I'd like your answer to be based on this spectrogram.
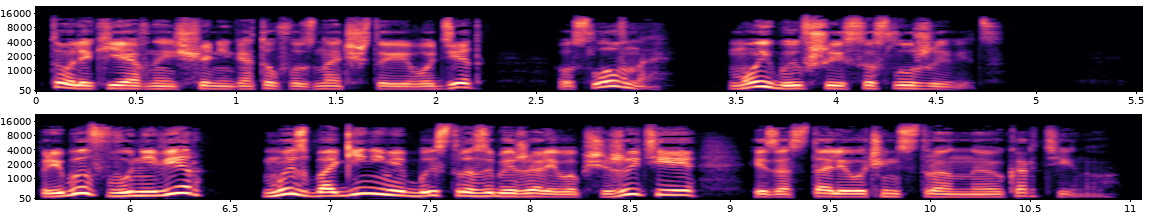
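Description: A man reading first-person audiobook narration with brisk, wry storytelling. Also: a little high, animated, darkish tone, no echo, studio quality.

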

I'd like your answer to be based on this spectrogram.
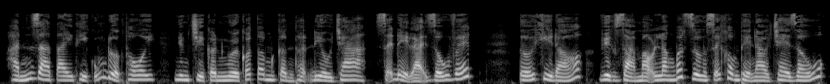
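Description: Woman narrator for a fantasy audiobook; steady, mid-pitched, dry. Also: fairly quick, no room sound.

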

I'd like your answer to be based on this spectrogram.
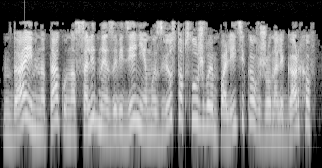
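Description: A woman's voice: medium pitch, animated, brisk, no room sound, lo-fi sound, natural voice. A woman reading an audiobook voices a pompous, defensive male clinic doctor with a smug manner. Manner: smug, then shrieking in panic.

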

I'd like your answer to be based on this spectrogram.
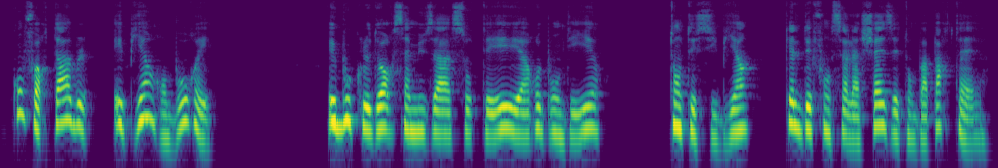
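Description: A woman reading a fairy tale aloud as an audiobook, expressive storytelling. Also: fairly low pitch. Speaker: audiobook reader.

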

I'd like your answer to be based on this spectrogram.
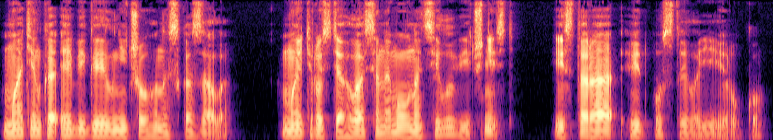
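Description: A man reading a novel aloud as an audiobook narrator, in a measured, expressive way. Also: lowish voice, gravelly, dry recording, studio quality. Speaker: audiobook reader. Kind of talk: scripted narration.

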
